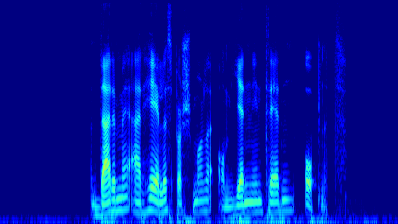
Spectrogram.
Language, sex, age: Norwegian, male, 49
